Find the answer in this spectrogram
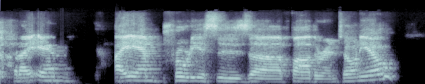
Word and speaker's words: Proteus: play is that how i say my name proteus yes proteus yes it's my first reading of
